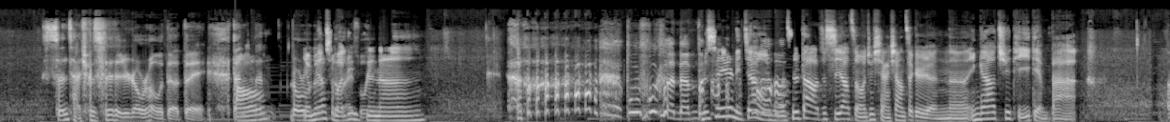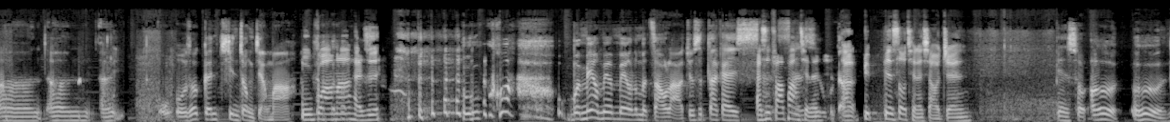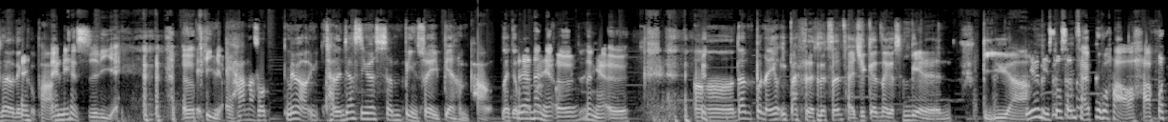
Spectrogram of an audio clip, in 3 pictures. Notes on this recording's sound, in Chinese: 本集是通話錄音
